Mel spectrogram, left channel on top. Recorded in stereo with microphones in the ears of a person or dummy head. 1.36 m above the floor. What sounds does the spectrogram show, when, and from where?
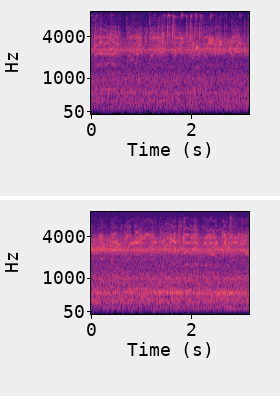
Only background noise.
